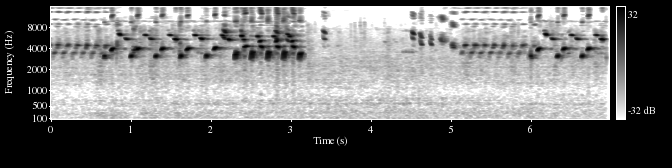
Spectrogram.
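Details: Several European goldfinches in a group 'betbeta' chorus of mating and readiness calls, meant to stir caged males into singing: dense, fast, high twittering trills for three seconds, a brief quiet pause, then the chattering resumes.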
